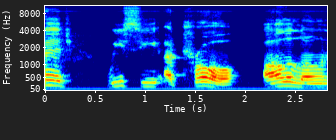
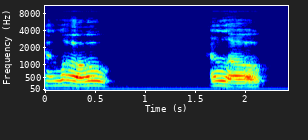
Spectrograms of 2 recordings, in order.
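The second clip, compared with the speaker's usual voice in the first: sad, dejected, mournful, forlorn troll voice; 5 semitones higher than usual. Retelling a troll floating under a bridge greeting the group, imitating a sad troll. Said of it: "that fool sounds sad".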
